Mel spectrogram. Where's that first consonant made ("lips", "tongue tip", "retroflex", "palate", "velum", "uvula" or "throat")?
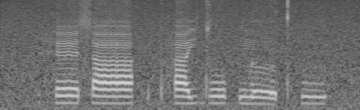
throat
